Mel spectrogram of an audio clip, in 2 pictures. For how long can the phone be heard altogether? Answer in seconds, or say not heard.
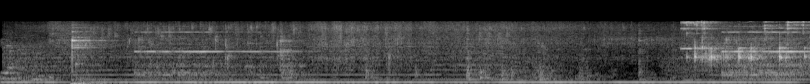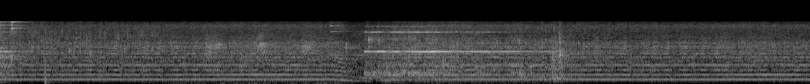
5 s.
